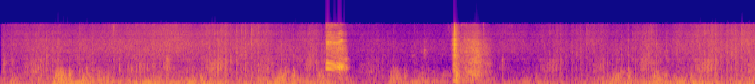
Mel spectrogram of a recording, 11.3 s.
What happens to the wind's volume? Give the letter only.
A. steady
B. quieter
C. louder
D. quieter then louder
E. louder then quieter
D.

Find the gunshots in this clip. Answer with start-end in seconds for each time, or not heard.
6.2-7.3.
